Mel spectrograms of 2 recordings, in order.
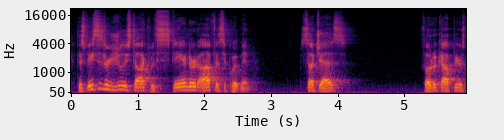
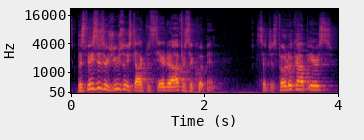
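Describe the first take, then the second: First: There is a pause after 'such as'. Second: There is no pause after 'such as'.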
